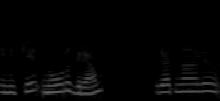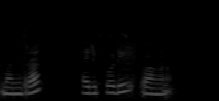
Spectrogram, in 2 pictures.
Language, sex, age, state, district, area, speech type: Malayalam, female, 18-30, Kerala, Kottayam, rural, read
